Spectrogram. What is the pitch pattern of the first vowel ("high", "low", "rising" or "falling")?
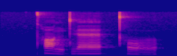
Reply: falling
